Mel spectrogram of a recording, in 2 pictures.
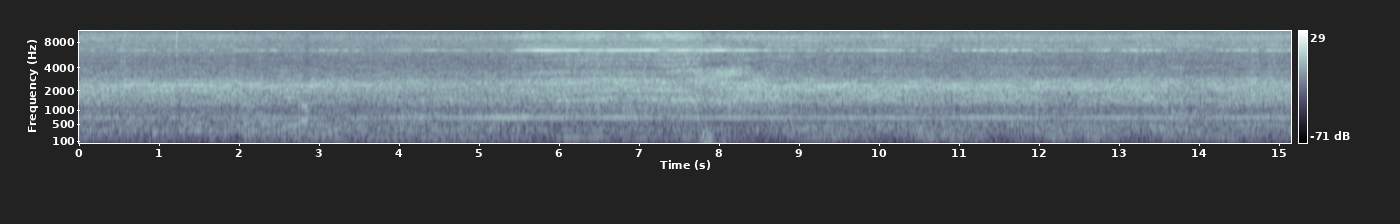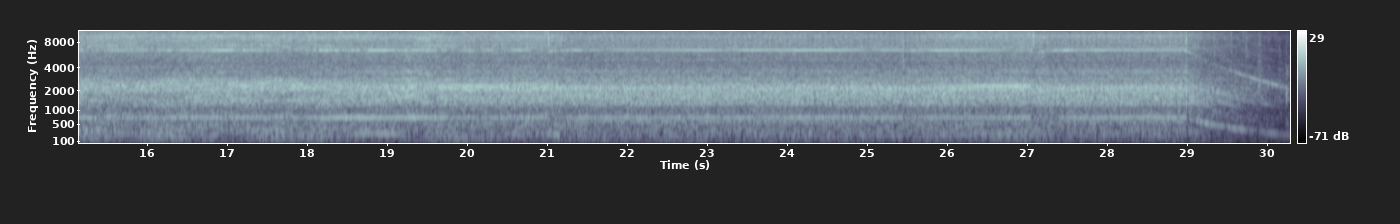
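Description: Shark Apex upright vacuum running steadily with a high whine and a rubbing noise, typical of something caught in the brushroll. There is one low thump about eight seconds in. Near the end it is switched off and the motor winds down, its pitch falling.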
